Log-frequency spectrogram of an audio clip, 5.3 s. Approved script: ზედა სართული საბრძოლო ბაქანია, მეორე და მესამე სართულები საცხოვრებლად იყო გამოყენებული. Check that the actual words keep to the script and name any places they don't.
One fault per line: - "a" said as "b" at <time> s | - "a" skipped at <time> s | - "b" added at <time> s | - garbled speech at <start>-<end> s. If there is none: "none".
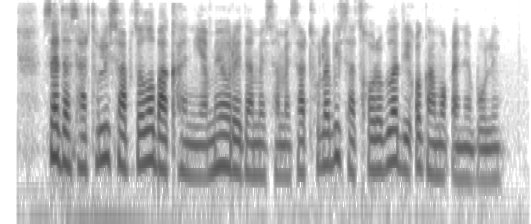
none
